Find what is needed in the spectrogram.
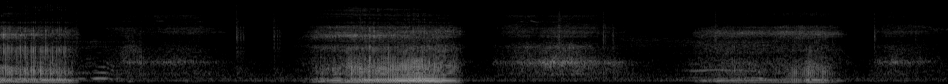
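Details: Three loud, rough, rumbling snores on inhalation, with quieter breathing between them, about 16 a minute, in a quiet room.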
